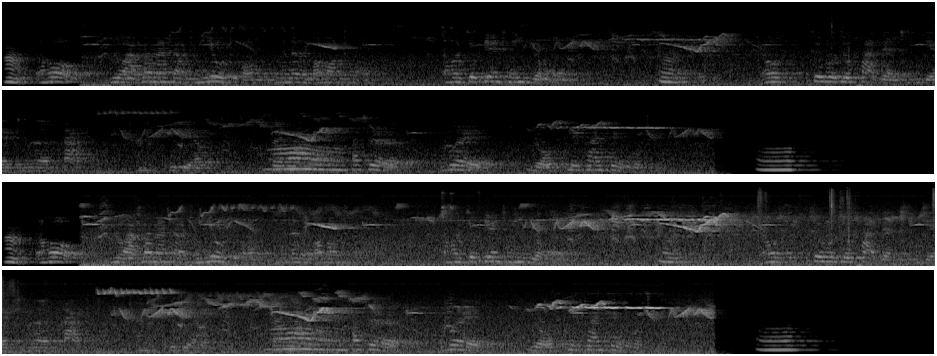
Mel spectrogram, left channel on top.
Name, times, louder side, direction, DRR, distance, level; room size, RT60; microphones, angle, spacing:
voice 1, 0.3-0.8 1.1-3.7 4.4-5.7 7.0-7.1 7.6-11.7 12.0-12.4 12.8-13.4 13.7-14.2 14.6-16.0, right 2 dB, 20° right, 0 dB, 2.6 m, -43 dB
sound 1, 0.8-16.5, right 17 dB, 65° right, 0.4 m, -34 dB
voice 2, 11.9-12.8 16.9-17.2, equal, 5° left, 4 dB, 1.9 m, -39 dB
20.0 x 9.9 x 6.5 m, 1.2 s
head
